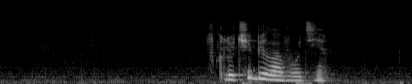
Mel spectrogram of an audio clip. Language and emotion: Russian, neutral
